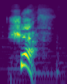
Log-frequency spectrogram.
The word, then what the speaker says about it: chef: ch is pronounced ch, in later French borrowings the ch spelling indicates a sh sound, as in chef.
